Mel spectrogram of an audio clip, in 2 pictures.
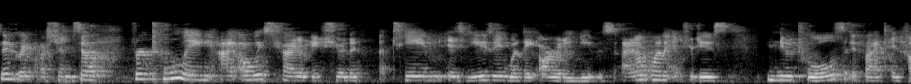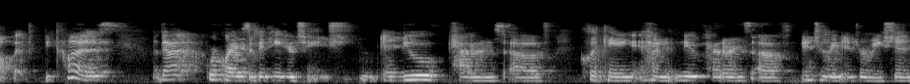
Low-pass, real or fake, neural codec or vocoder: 7.2 kHz; fake; codec, 44.1 kHz, 3.4 kbps, Pupu-Codec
